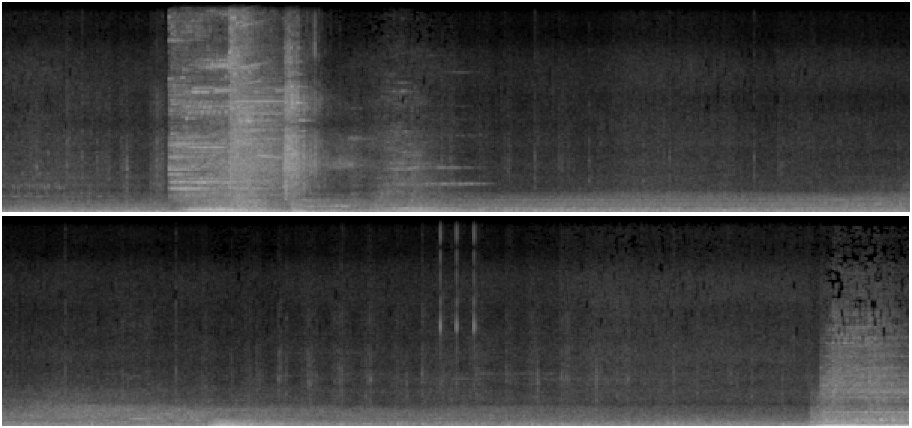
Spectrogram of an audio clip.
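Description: Footsteps run through dry grass.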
